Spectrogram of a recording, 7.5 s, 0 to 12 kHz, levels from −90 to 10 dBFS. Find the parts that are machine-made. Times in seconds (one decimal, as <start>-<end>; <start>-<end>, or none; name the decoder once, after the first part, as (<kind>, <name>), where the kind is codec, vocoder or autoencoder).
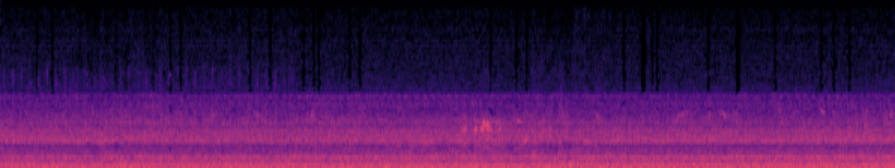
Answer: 0.6-1.3 (codec, HILCodec); 4.4-5.1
